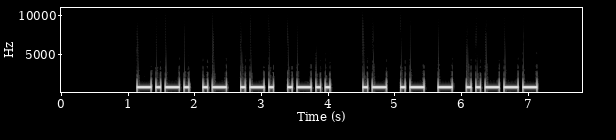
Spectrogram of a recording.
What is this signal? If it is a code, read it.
Morse code, heard as a keyed tone, about 17 wpm, 700 Hz. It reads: CARL AAT2
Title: CWT Exchange 17wpm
